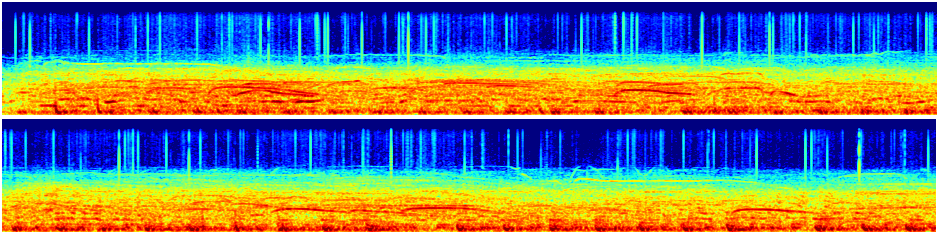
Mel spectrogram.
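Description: A large crowd, getting wet, cheers and applauds the President of the United States as his automobile comes into sight: a steady, loud ovation, a dense roar of many voices with occasional higher shouts rising above it, sustained throughout without pause.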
